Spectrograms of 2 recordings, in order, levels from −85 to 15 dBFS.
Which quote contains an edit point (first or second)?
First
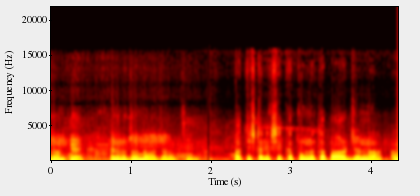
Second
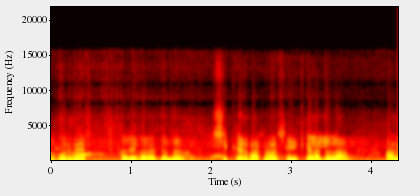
first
